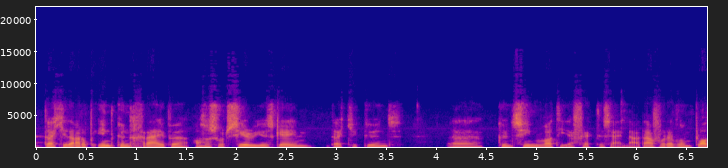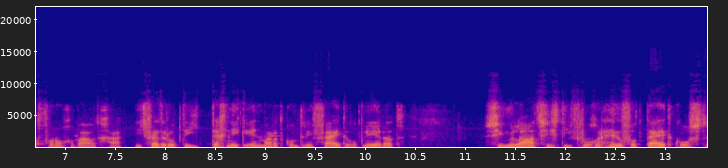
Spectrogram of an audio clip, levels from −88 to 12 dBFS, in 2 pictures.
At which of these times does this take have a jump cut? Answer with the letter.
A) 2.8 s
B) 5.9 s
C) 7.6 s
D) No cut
C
